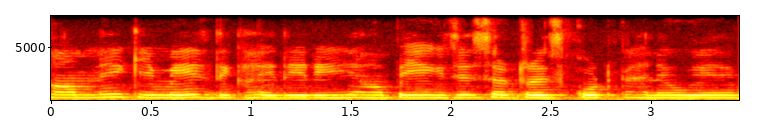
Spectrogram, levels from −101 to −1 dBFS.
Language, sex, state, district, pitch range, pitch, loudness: Hindi, female, Uttar Pradesh, Deoria, 245-260 Hz, 255 Hz, -16 LUFS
